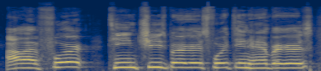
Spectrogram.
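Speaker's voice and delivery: high, very slow, measured drive-thru order; Chris Farley. Retold or imitated. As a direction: imitate a proud customer drawing out each item. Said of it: "Farley pulls up to a drive-thru window and he goes".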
